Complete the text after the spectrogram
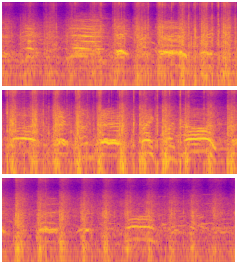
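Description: A group of young men chant loudly in unison while marching.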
